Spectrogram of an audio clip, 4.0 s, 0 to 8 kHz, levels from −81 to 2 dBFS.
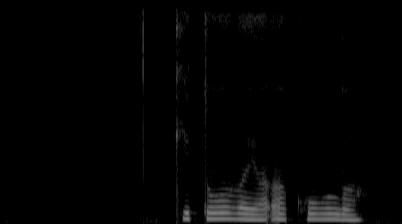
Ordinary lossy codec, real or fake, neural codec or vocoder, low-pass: none; fake; codec, 16 kHz, 2 kbps, FunCodec, trained on Chinese and English, 25 frames a second; none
